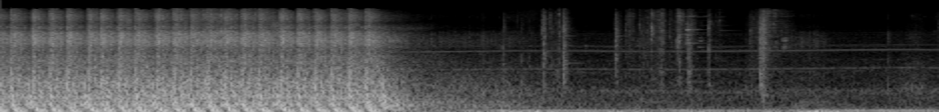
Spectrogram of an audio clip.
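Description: Dense rapid gunfire from the PUBG Mobile battle game fills the first two seconds loudly and continuously, then cuts off, leaving quieter engine-like hum with a few sharp clicks and taps.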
